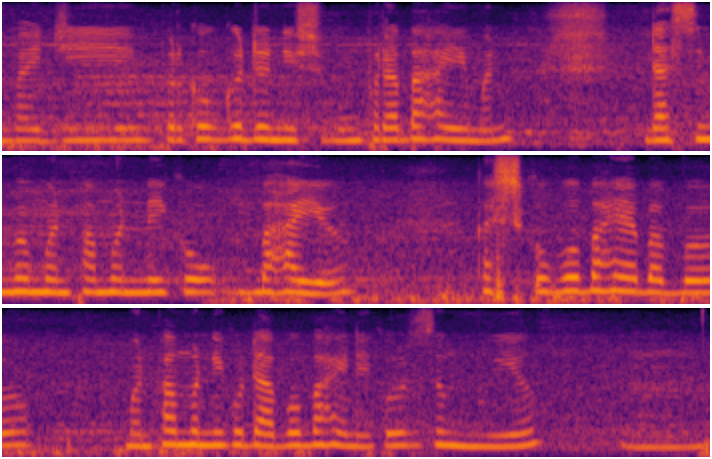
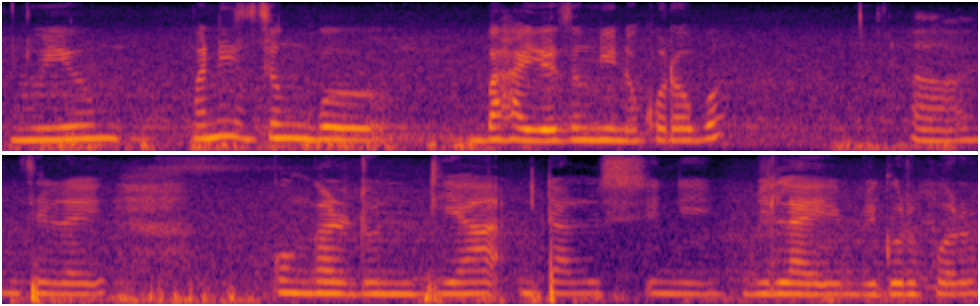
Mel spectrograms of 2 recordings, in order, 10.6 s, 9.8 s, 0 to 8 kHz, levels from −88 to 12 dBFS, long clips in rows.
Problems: none marked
